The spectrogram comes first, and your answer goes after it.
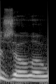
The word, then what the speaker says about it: Zoro: Or Zolo, wherever. I read it as Zolo because it's spelled as Z-O-L-O on Viz Media, but on the anime I think they say Zoro.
